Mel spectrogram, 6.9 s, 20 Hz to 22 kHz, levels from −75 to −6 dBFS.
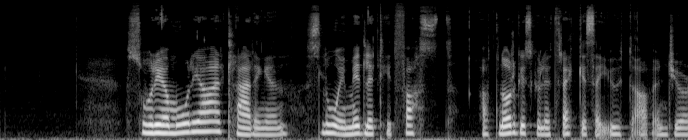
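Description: No technical faults can be heard anywhere in the recording.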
